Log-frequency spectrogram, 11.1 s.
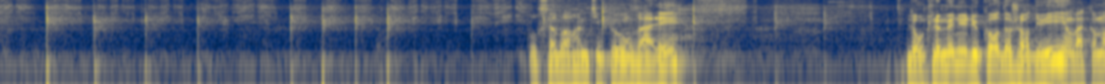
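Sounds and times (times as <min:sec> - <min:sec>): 
marker or chalk strokes on a board during a lecture: 0:00.0 - 0:08.8
speech: 0:05.3 - 0:07.0, 0:09.1 - 0:11.0.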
